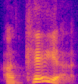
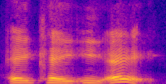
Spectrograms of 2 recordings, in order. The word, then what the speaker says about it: Akea: It actually pronounced like the Hawaiian word Akea, Akea, right?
